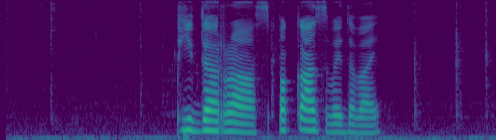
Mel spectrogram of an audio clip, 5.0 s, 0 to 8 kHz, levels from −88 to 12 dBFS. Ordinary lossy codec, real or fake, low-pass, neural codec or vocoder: none; real; none; none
